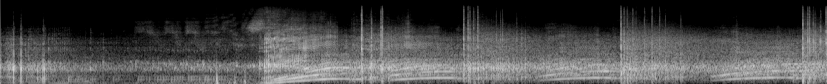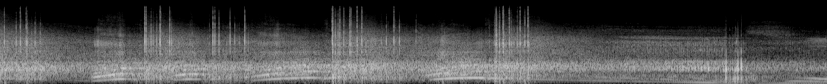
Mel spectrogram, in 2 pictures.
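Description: Toyota Supra A90's turbocharged 3.0-litre inline-six revved hard through a Fi Exhaust valvetronic system with the valves fully open (sport mode). After a short idle it runs through a quick series of throttle blips, about one a second, each climbing and falling in pitch, with crackles and pops between them.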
